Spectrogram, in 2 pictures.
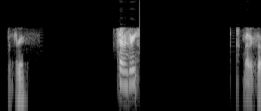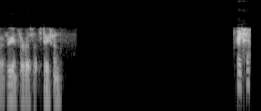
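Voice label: EMS DISP, radio; wake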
